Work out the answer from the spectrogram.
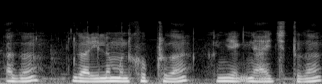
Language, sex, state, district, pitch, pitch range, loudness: Wancho, male, Arunachal Pradesh, Longding, 145 Hz, 140-155 Hz, -13 LUFS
